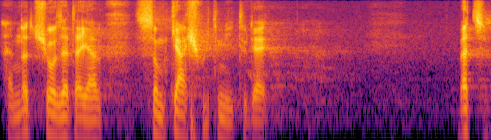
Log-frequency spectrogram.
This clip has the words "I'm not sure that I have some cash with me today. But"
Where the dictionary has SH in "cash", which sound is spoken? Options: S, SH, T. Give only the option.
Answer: SH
